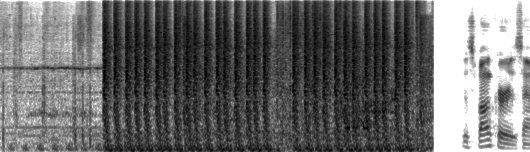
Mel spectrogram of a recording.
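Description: A submachine gun fires in rapid bursts.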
